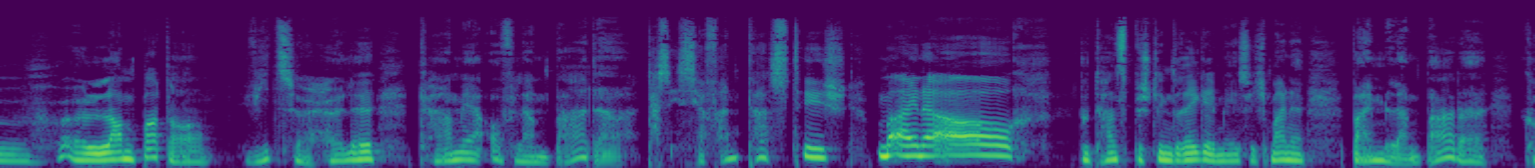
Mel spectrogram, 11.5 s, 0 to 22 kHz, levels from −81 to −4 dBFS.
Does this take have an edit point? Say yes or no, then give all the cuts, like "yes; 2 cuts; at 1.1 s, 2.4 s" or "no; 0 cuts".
yes; 1 cut; at 8.0 s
